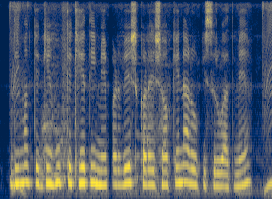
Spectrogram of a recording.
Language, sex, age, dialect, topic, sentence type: Maithili, female, 18-24, Southern/Standard, agriculture, question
